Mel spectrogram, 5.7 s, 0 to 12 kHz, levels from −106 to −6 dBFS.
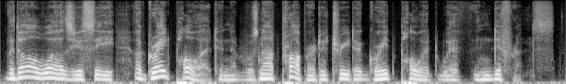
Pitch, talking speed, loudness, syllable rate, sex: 130 Hz, 200 wpm, -18 LUFS, 4.9 syllables/s, male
